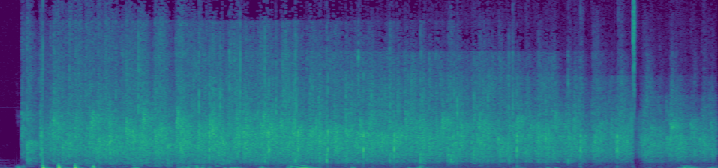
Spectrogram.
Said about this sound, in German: Dann würde ich sagen, erstmal vielen, vielen Dank euch äh, Vieren, dass ihr euch die Zeit genommen habt, dass ihr hier seid. Ich glaube, das ist auf jeden Fall jetzt schon einen fetten Applaus wert.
